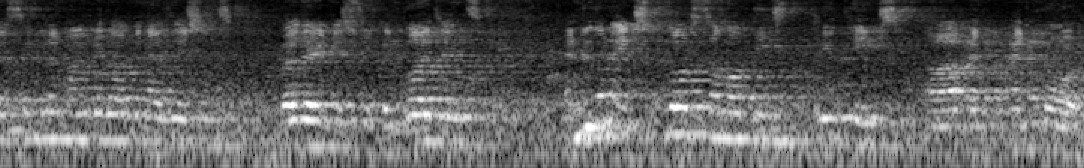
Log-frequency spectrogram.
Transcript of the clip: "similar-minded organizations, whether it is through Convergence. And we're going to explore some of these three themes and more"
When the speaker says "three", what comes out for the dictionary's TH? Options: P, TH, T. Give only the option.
T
